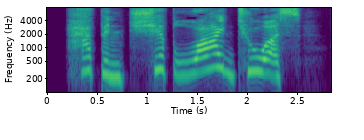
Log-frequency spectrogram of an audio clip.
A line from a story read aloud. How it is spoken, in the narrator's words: cried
